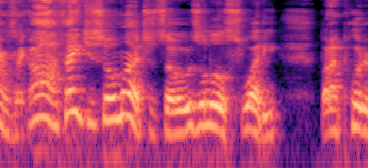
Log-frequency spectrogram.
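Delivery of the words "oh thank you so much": grateful. Retold or imitated. Grateful reply, voiced very high.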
